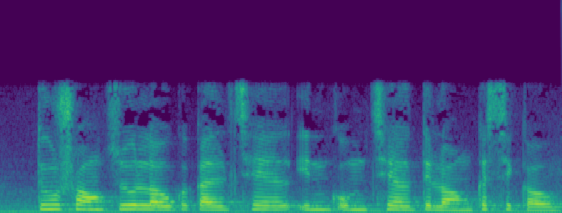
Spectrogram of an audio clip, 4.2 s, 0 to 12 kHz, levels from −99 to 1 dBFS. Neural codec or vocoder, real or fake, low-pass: none; real; 7.2 kHz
